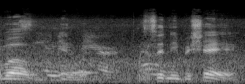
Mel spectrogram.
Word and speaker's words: Sidney Bechet: Well, you know, Sidney Bechet.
